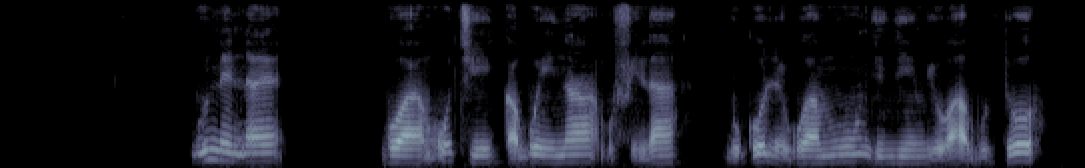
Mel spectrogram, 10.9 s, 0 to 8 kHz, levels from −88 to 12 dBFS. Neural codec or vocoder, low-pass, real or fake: codec, 16 kHz, 4.8 kbps, FACodec; 7.2 kHz; fake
